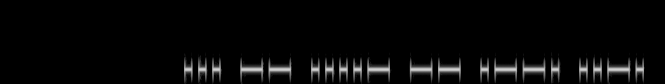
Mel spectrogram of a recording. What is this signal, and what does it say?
Morse code, heard as a keyed tone, about 17 wpm, 700 Hz. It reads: SM4MPF
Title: DXCC-100 Call Signs - 6 Characters - Repeated 2x - 17wpm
